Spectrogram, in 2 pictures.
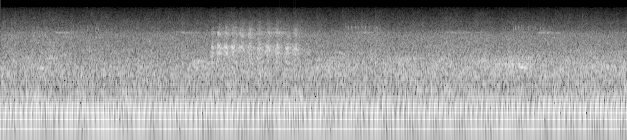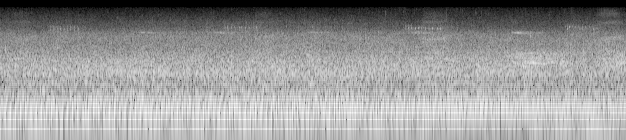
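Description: Small outboard motor running steadily, pushing a fibreglass cruiser along a canal, while birds call now and then over it, with a few curving calls near the end.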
